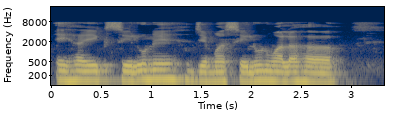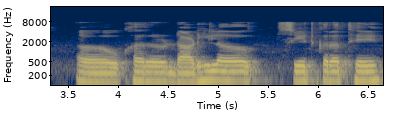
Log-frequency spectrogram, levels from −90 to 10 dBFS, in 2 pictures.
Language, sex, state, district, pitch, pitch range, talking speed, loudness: Chhattisgarhi, male, Chhattisgarh, Bilaspur, 130 Hz, 125-135 Hz, 155 wpm, -14 LUFS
